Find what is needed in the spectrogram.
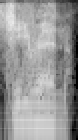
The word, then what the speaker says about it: Jiren: And this guy, his name pronounced in Japan in the subs is Jiren. But everyone in the dubs is calling him Jiren. Is like, no, Jiren. Jiren. His name's Jiren.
